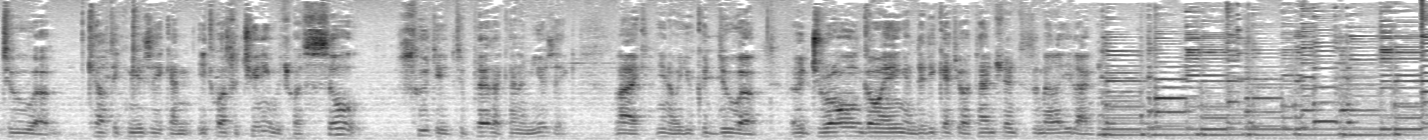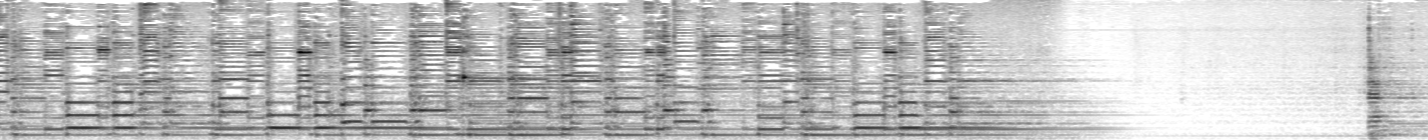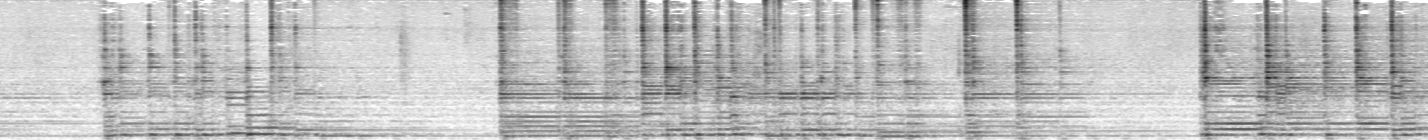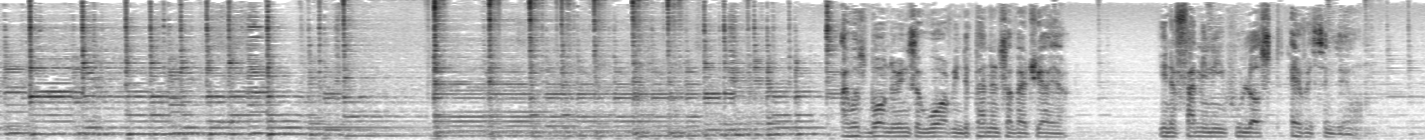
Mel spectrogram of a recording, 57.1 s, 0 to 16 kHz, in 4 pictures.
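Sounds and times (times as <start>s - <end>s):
plucked-string music: 4.5s - 25.9s, 27.6s - 57.0s
fingerstyle acoustic guitar: 10.4s - 25.8s, 27.8s - 52.1s, 55.7s - 57.0s.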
